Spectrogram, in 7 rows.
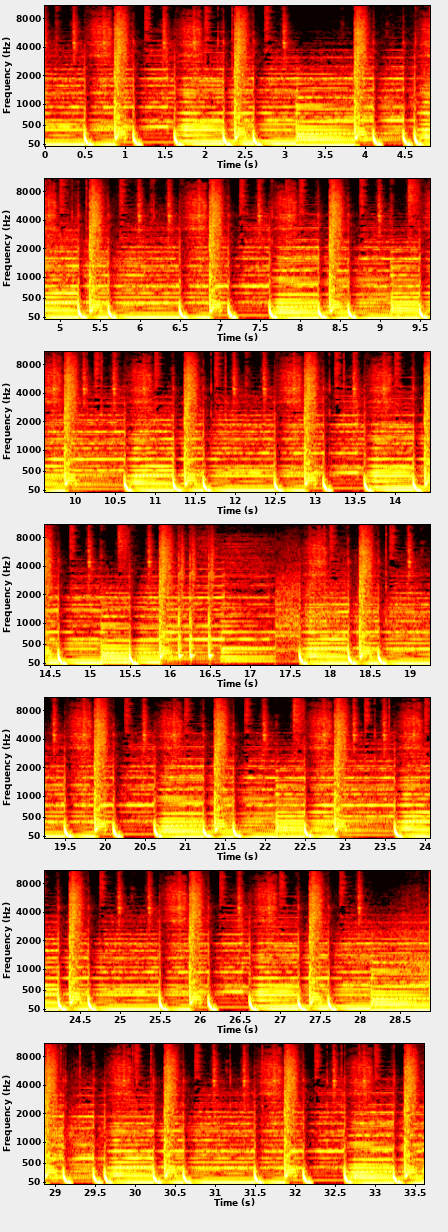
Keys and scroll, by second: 0.7 KP_Add, 1.6 F3, 3.1 ctrl+z, 15.3 ctrl+z.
